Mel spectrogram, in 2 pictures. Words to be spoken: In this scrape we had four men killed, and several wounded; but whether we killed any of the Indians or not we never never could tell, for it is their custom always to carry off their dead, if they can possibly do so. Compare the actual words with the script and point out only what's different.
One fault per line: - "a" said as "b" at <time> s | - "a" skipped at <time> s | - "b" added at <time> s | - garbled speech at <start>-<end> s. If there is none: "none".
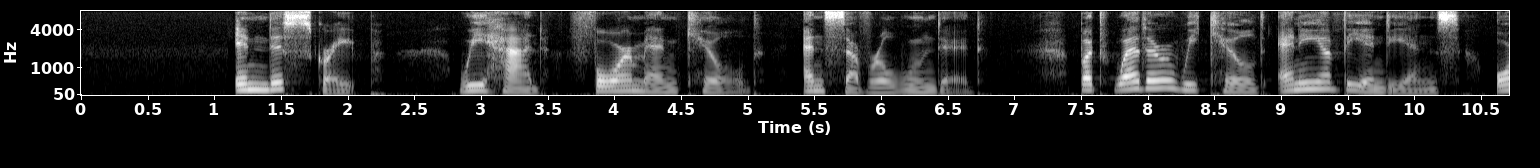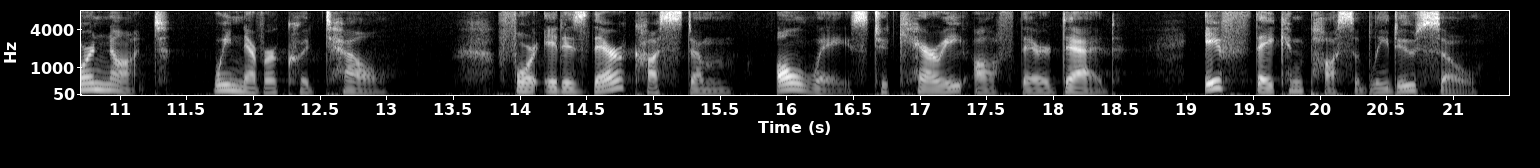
- "never" skipped at 12.2 s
